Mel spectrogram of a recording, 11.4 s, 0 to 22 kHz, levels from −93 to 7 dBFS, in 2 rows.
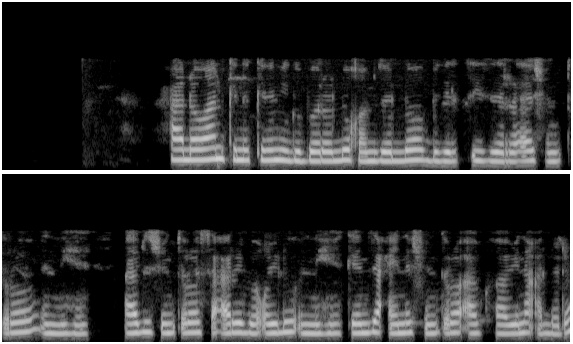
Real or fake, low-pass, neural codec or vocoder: real; 5.4 kHz; none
